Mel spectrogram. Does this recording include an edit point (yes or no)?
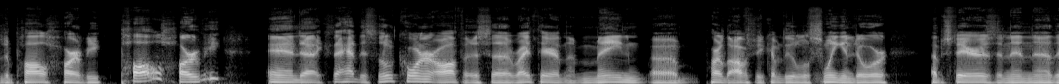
no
